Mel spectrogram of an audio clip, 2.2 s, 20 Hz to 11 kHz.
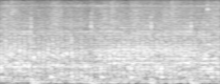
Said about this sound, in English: I'm actually in love with this helicopter and the Ka-50 because of how it looks, sounds, moves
